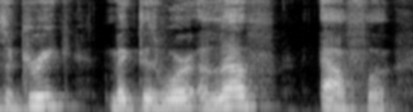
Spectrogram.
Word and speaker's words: Aleph: Looks like an N, but it is pronounced as Aleph for the A sound.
